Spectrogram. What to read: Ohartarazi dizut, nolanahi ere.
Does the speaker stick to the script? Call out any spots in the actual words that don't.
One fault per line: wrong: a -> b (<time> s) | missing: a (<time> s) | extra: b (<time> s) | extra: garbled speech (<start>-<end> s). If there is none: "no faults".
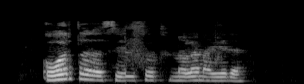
no faults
